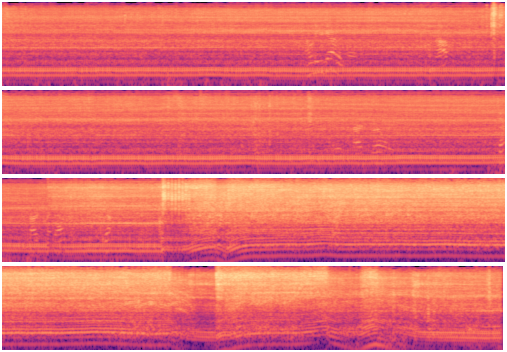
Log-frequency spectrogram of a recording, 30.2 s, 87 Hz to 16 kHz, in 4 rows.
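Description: StrikeMaster gas-powered ice auger engine idling steadily for about the first 17 seconds. It then revs up and runs under load boring through the ice, its pitch sagging and recovering, with brief dips near the end as the hole goes through.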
